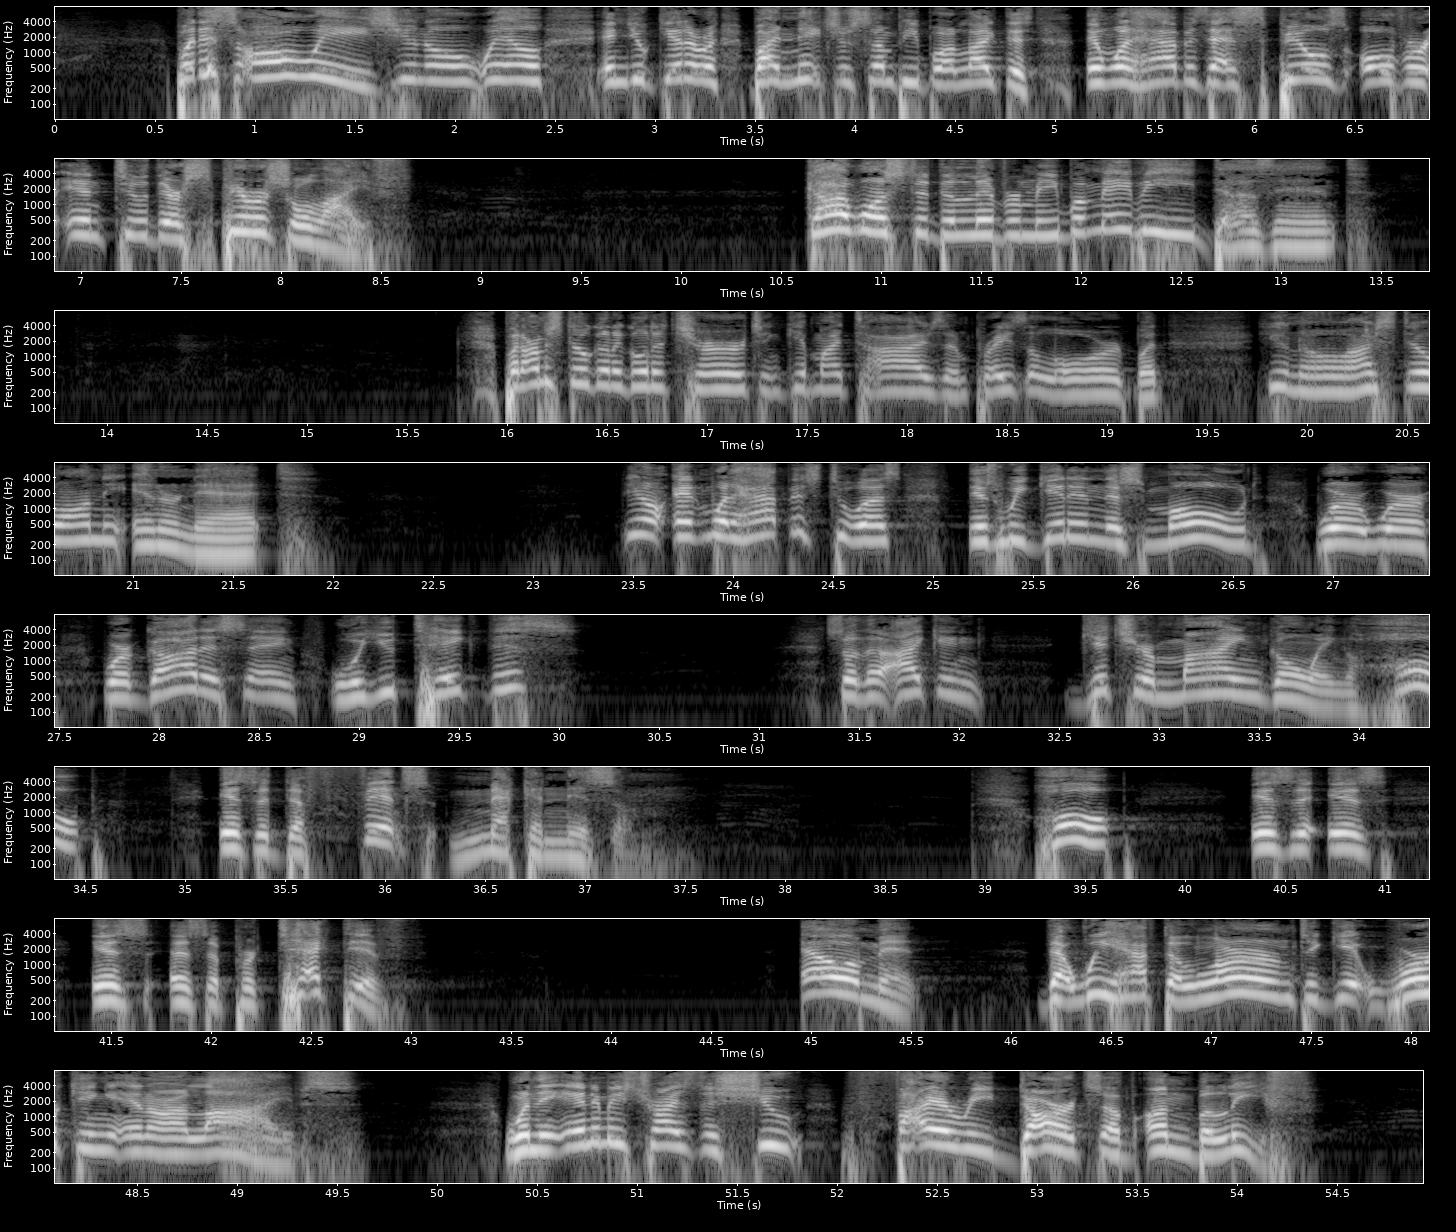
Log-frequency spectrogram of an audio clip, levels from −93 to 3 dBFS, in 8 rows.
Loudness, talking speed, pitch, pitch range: -19 LUFS, 135 wpm, 235 Hz, 195-270 Hz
